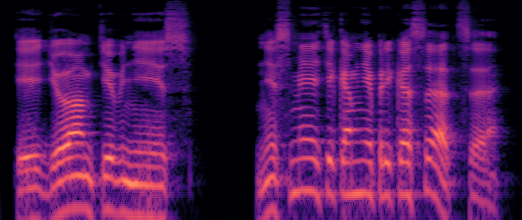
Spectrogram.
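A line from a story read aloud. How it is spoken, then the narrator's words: Growling. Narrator (Russian): Он рычал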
